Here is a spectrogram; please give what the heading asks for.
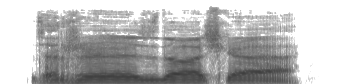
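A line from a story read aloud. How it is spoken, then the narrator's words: Distant roar from behind. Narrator (Russian): проревел откуда-то с другой стороны огромной туши отец богов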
